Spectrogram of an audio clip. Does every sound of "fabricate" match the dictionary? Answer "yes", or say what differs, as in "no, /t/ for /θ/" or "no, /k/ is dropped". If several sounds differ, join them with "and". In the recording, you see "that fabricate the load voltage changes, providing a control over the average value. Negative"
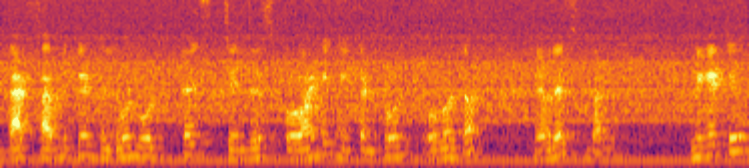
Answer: yes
